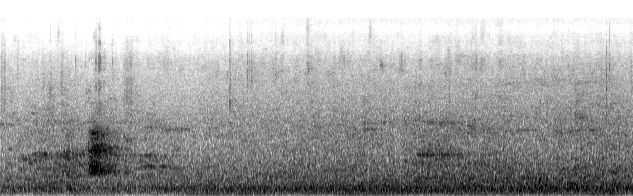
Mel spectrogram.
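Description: A dog barks once, short and sharp, about two seconds in, over the steady murmur of an arena audience.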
